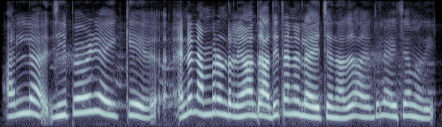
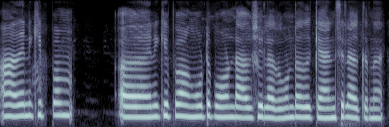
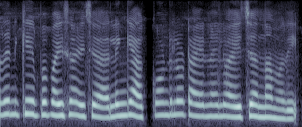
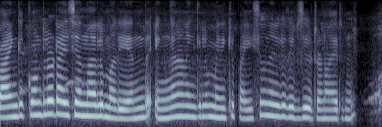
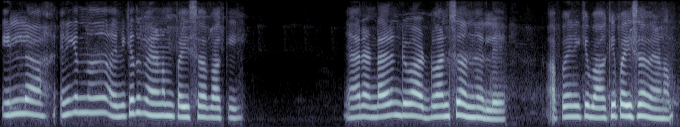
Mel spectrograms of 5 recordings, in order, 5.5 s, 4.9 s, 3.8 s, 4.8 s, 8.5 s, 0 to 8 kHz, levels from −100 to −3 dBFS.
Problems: background sounds at intervals, low volume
